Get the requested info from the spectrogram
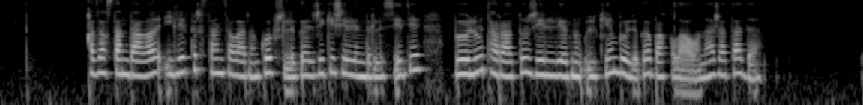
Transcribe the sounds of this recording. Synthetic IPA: qʰɑzɑqst̪ɑnd̪ɑʁəʔele̞k̚t̪rst̪ant̪sɨjalˠɑɾənəɴkʲʰɵpʃɪlɪɡʲɪʒe̞kʲe̞ʃe̞le̞nd̪ɪɾɪlse̞d̪e̞bɵlut̪ʰɑɾɑt̪uʒe̞lːe̞ɾɪnɪŋʏ̰lkʲe̞nbɵlɪɡʲɪbɑqəlˠɑ̰wə̰nɑʒɑt̪ɑd̪ə

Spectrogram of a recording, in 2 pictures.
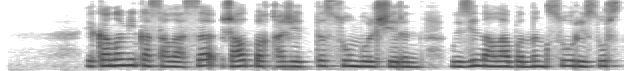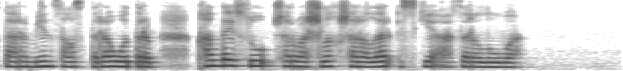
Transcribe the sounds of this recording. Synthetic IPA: e̞ko̞no̞mijkɑsɑlˠɑsəʒ̥ɑlˠpəqʰɑʒe̞t̪ːɪsumɵlʃe̞ɾɪnwɵze̞nɑlˠɑbənəɴsuɾʲesurst̪ɑɾəme̞nsɑlˠəst̪əɾɑwo̞t̪əɾəp̚qʰɑnd̪ɑjsuʃɑɾwɑʃəlˠəqʃɑɾɑlˠɑɾɪskʲe̞ʔɑsəɾəlˠuwə

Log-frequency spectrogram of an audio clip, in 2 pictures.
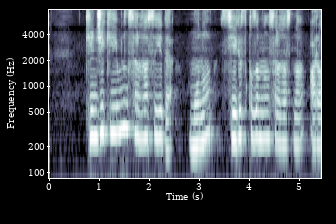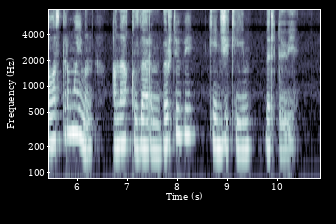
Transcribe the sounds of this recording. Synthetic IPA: kʲʰe̞nʒe̞kʲʰejɪmnɪŋsəɾʁɑsəe̞d̪ɪ | mʊnəse̞ɡʲɪzqʰəzəmnəɴsəɾʁɑsənɑɑɾɑlˠɑst̪əɾmɑjmən | ɑnɑqʰəzd̪ɑɾəmbɪɾt̪ʰɵwe | kʲʰe̞nʒekʲʰejɪm | bɪɾt̪ʰɵbe

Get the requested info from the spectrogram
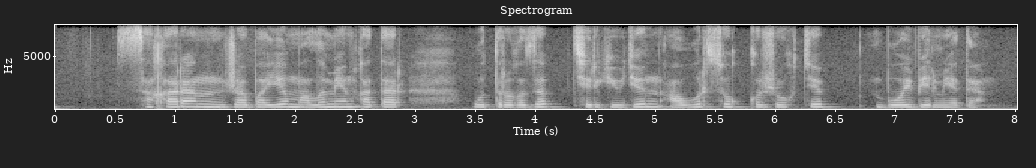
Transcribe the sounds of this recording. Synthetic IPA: sɑχɑɾɑnʒɑbɑjəmɑlˠəme̞ɴqʰɑt̪ɑɾ | wo̞t̪əɾʁəzəp̚t̪ʰe̞ɾɡʲe̞wd̪e̞nɑwəɾso̞qːəʒo̞qd̪̥e̞p̚ | bo̞jbe̞ɾme̞d̪ɪ

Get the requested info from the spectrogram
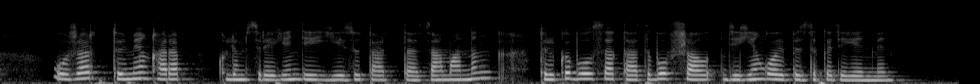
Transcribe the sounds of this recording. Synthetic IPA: o̞ʒɑɾt̪ʰɵme̞ɴqʰɑɾɑp̚ | kʲʰʏlɪmsʏɾe̞ɡʲe̞nd̪e̞jje̞zut̪ʰɑɾt̪ːəzɑmɑnːəɴt̪ʰʏlkʲɪbo̞lˠsɑt̪ʰɑzəbopʃɑw̪ˠd̪e̞ɡʲe̞ɴʁo̞jbɪzd̪ɪkʲɪd̪e̞ɡʲe̞nɪme̞n

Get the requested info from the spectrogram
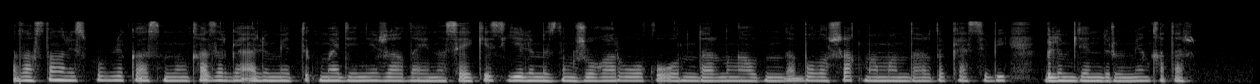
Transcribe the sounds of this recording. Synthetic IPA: qʰɑzɑqst̪ɑnɾe̞spublijkɑsənəɴqʰɑzɪɾɡʲɪʔæ̰le̞wme̞t̪ːɪkmæd̪e̞nijʒɑʁd̪ɑjənɑsæjkʲe̞sje̞lɪmɪzd̪ɪŋʒo̞ʁɑɾəwo̞qṵwo̞ɾənd̪ɑɾənəɴɑlˠd̪ənd̪ɑbo̞lˠɑʃɑqmɑmɑnd̪ɑɾd̪əkʲʰæsɪbijbɪlɪmd̪e̞nd̪ɪɾuɪme̞ɴqʰɑt̪ɑɾ

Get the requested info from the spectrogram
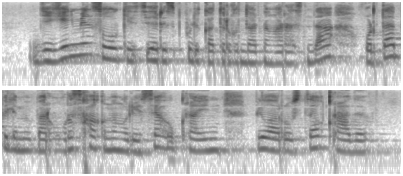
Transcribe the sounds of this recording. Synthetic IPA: d̪e̞ɡʲe̞nme̞nso̞lˠkʲʰe̞zd̪e̞ɾʲe̞spublijkat̪ʰʊ̰ɾʁənd̪ɑɾənəɴɑɾɑsənd̪ɑwo̞ɾt̪ɑqbɪlɪmɪbɑɾwoɾəsχɑlˠqənəɴʏle̞sɪukrainb̥ʲe̞lˠaɾust̪əqʰʊɾɑd̪ə

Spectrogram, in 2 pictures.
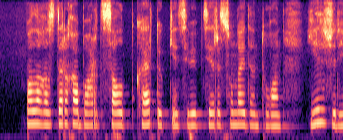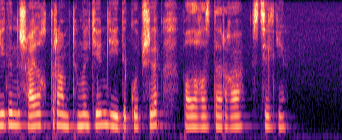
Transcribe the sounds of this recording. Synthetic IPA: b̥ɑlˠɑʁɑzd̪ɑɾʁɑbɑɾd̪əsɑlˠəpkʲʰæɾt̪wɵk̚ʲkʲːe̞nse̞βe̞p̚t̪e̞ɾɪso̞nd̪ɑjd̪ɑnt̪ʰuʁɑnje̞lʒʏɾeɡʲɪnʃɑjlˠəq̚t̪əɾɑmt̪ʰʏŋʲɪlt̪e̞md̪e̞jd̪ɪkʲʰɵpʃɪlɪk̚b̥ɑlˠɑʁɑzd̪ɑɾʁɑɪst̪e̞lɡʲe̞n

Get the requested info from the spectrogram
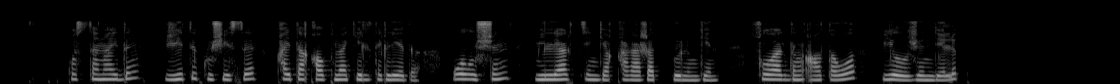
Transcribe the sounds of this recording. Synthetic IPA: qʰo̞st̪ɑnɑjd̪əɴ | ʒe̞t̪ɪkʲʰɵʃe̞sɪ | qʰɑjt̪ɑqʰɑlˠpənɑkʲʰe̞lt̪ɪɾɪle̞d̪ɪ | wo̞lˠʏʃɪn | milʲiard̪̚t̪ʰːe̞ŋɡʲe̞qʰɑɾɑʒɑt̪̚bɵlɪŋɡʲe̞n | so̞lˠɑɾd̪əɴʔɑ̰lˠt̪ɑwə | b̥ijəlˠʒɵnd̪e̞lɪp̚

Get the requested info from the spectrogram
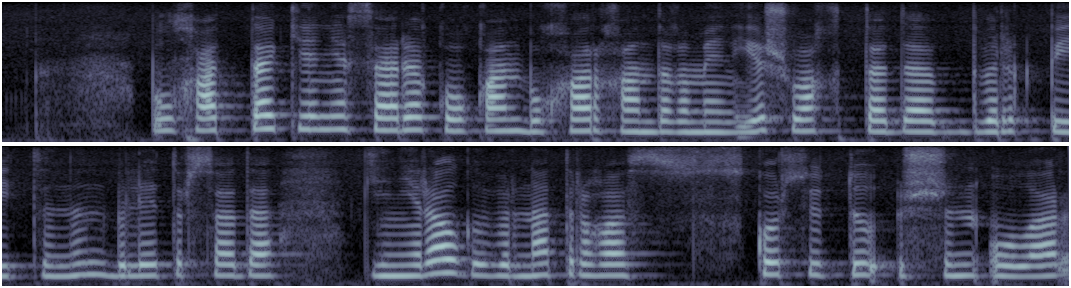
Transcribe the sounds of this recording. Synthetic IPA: b̥ʊlˠχɑt̪ːɑkʲʰe̞ne̞sæɾəqʰoqɑnbʊχɑɾχɑnd̪əʁəme̞ne̞ʃwɑqə̥t̪ːɑd̪ɑbɪɾɪkpe̞jt̪ɪnɪnbɪle̞t̪ʰʊɾsɑd̪ɑ | ɡ̥ʲe̞nʲe̞ɾalˠɡubʲe̞rnat̪o̞ɾʁɑ | kʲʰɵɾse̞t̪uʏʃɪnwo̞lˠɑɾ

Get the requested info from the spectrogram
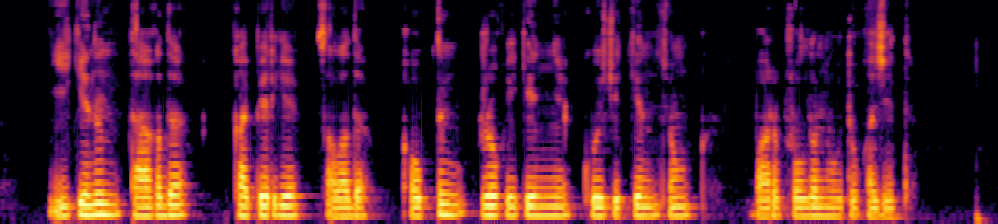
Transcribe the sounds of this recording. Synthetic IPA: jḛkʲe̞nɪnt̪ʰɑʁəd̪ɑ | kʰapʲe̞rɡʲe̞sɑ̰lˠɑd̪ə | qʰɑwəp̚t̪əɴʒo̞qe̞kʲe̞nɪne̞kʲʰɵzʒe̞t̪̚kʲe̞nso̞ɴ | bɑɾəpʒ̥o̞lˠd̪ɑnuwɵt̪uqʰɑʒe̞t̪

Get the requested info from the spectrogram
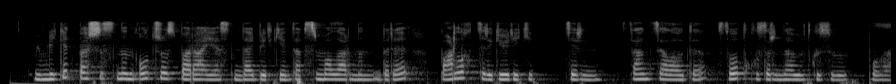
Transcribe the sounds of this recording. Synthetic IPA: me̞mle̞kʲe̞t̪̚bɑsʃəsənəɴʊlˠt̪ʒ̥o̞spɑɾəɑjɑsənd̪ɑbe̞ɾɡʲe̞nt̪ʰɑpsəɾmɑlˠɑɾənəɴbɪɾɪb̥ɑɾlˠəqt̪ʰɪɾɡʲe̞wɾekʲe̞t̪ːe̞ɾɪn | saŋk̚t̪sɨjɑlˠɑwd̪əso̞t̪qʰʊzəɾənɑwɵt̪kʲɪzuwɪb̥o̞lˠɑd̪ə

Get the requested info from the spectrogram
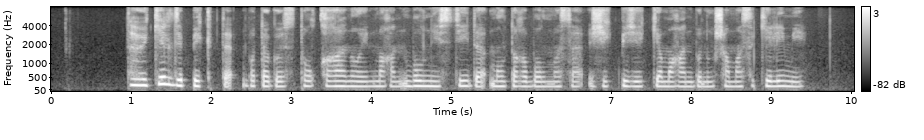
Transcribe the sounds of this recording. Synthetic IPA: t̪ʰæwekʲe̞ld̪e̞p̚be̞kʲɪ̥t̪ːɪ̰bo̞t̪ɑɡʲɵz̥t̪ʰo̞lˠqʰəʁɑnwo̞jənmɑʁɑnbʊlˠne̞st̪e̞jd̪ɪməlˠt̪əʁəbo̞lˠmɑsɑʒek̚pe̞ʒe̞k̚ʲːe̞mɑʁɑnbʊnəɴʃɑmɑsəkʲʰe̞le̞me

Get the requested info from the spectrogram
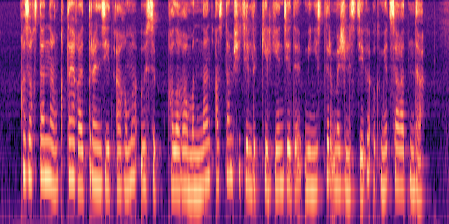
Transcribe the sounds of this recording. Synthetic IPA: qʰɑzɑqst̪ɑnːəɴqʰə̥t̪ɑjʁɑt̪ʰranzijt̪ɑʁəməwɵsɪp̚qʰɑlˠɑʁɑmənːɑnɑst̪ɑmʃe̞t̪e̞ld̪ɪk̚ʲʰːe̞lɡʲe̞nd̪e̞d̪ɪmijnijst̪rmæʒɪlɪst̪e̞ɡʲɪʔʏkʲɪme̞t̪sɑʁɑt̪ənd̪ɑ

